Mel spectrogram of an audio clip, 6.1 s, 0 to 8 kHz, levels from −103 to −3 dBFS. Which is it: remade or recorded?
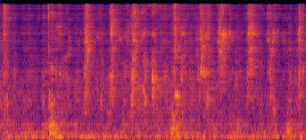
remade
